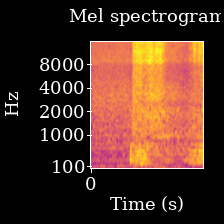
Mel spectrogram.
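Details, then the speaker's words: Husqvarna TC85 two-stroke after a full rebuild with new crankshaft, piston and bearings, warmed up and revved to check that the power valve opens. It blips up crisply and pulls hard through the rev range with no rattle or bogging. Smoke is from excess oil on the crank. "I want to rev it out and just make sure the power valve's opening up and she's revving out just fine and everything."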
